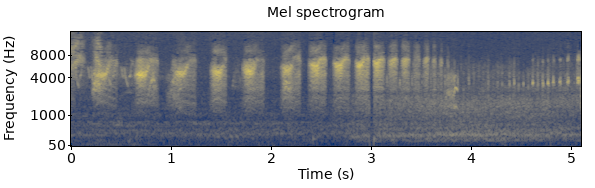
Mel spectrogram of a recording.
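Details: Snipe uttering repeated rasping notes, roughly two or three per second, coarse and dry, before fading into a softer, rapid ticking chatter.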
